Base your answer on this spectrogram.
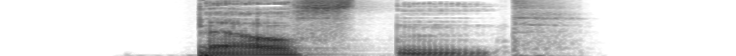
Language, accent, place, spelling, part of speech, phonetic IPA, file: German, Germany, Berlin, berstend, verb, [ˈbɛʁstn̩t], De-berstend.ogg
- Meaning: present participle of bersten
